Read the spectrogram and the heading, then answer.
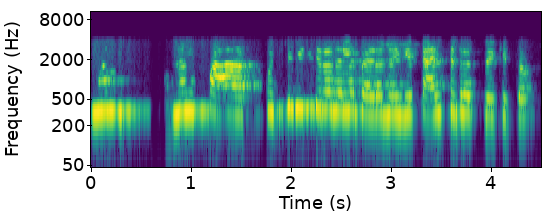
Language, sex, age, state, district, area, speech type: Kannada, female, 30-45, Karnataka, Hassan, urban, conversation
